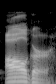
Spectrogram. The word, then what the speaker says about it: Alger: little note about pronunciation per the family it's pronounced fanny all ger alright the Nauvoo expositor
